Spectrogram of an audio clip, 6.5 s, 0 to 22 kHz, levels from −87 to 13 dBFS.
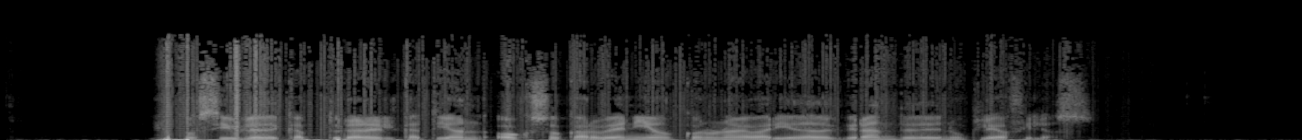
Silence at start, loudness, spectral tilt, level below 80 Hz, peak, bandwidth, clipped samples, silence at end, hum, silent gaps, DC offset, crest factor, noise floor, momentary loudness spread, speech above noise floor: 0.75 s; -29 LUFS; -4 dB/octave; -32 dBFS; 0 dBFS; 17 kHz; under 0.1%; 1.05 s; none; none; under 0.1%; 26 dB; -73 dBFS; 9 LU; 43 dB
